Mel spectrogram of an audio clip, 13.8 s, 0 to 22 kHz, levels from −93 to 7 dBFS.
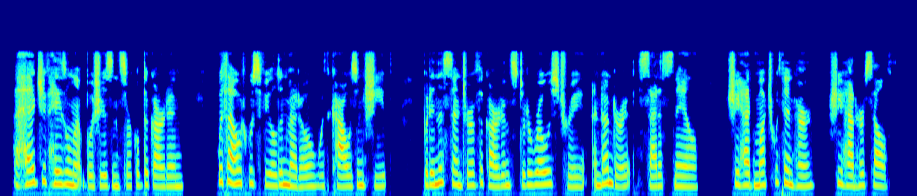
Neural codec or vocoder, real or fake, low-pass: none; real; 7.2 kHz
